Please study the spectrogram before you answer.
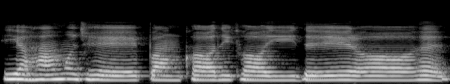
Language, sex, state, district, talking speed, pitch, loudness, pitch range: Hindi, female, Madhya Pradesh, Umaria, 95 wpm, 205 Hz, -14 LUFS, 200-220 Hz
